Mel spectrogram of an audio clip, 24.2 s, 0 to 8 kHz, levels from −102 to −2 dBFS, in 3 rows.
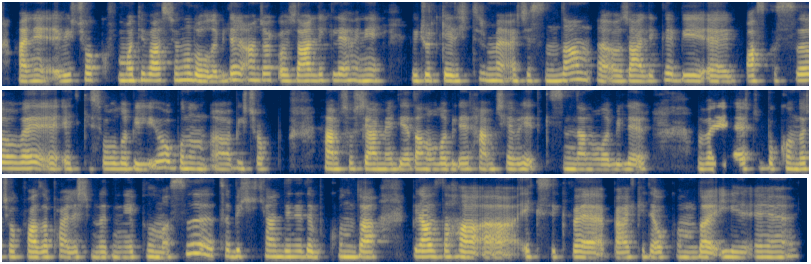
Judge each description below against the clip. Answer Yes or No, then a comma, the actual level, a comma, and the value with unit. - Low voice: No, high, 200 Hz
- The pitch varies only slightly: Yes, narrow, 1.6 semitones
